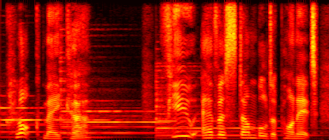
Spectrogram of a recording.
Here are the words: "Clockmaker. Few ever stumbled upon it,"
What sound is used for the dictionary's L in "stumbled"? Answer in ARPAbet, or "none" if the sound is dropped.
L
